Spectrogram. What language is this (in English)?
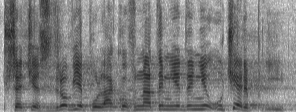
Polish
